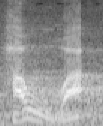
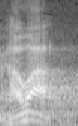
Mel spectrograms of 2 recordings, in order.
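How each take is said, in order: First: The w is doubled and the ending lengthened. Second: The w is single and the ending short. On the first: It is the name of the first woman. The speaker calls it right. "hawa itu yang betul" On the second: It means desire or passion. The speaker calls it wrong. "bukan hawa"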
